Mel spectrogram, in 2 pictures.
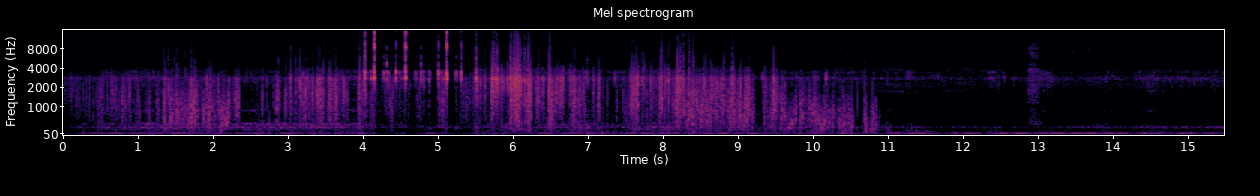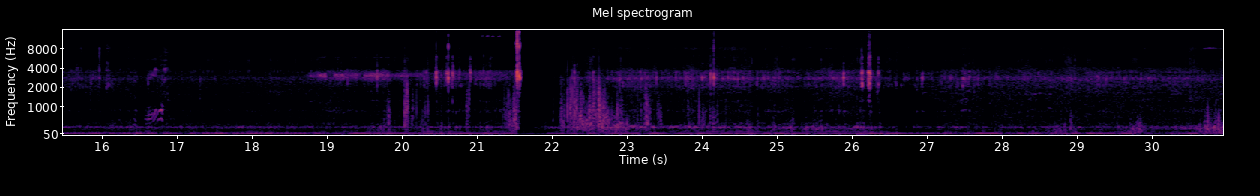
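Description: Bicycle-mounted camera on the move: a steady low wind rumble on the microphone with rattling and clatter from the bike rolling over paving, heaviest for the first ten seconds and again a little after twenty seconds. A single sharp click comes about two-thirds of the way through.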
